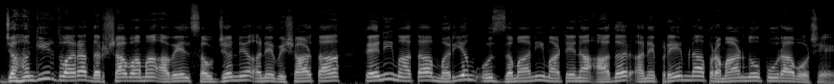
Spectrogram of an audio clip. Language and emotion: Gujarati, neutral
